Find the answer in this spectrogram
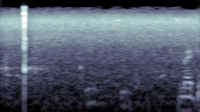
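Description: A stone striking a coconut shell to crack it into smaller pieces: two sharp knocks right at the start, about a quarter second apart.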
